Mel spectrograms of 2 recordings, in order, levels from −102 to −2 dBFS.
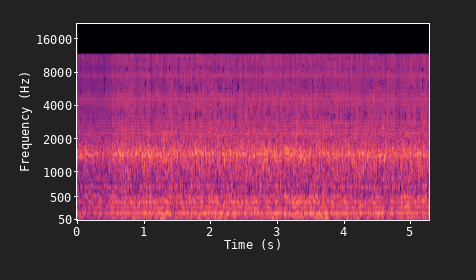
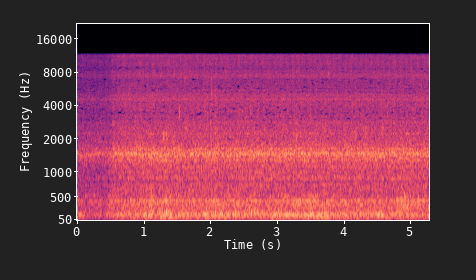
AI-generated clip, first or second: first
